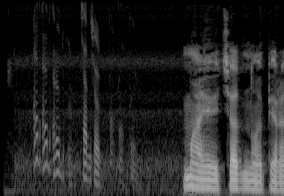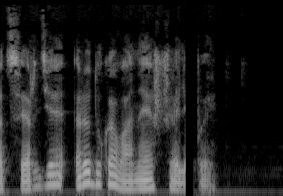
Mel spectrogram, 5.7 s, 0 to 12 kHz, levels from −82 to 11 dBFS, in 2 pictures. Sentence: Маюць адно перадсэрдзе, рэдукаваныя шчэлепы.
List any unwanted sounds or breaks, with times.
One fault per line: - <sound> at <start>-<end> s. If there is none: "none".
- chirp at 0.3-1.5 s
- dropout at 4.7-4.8 s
